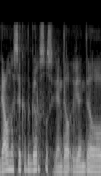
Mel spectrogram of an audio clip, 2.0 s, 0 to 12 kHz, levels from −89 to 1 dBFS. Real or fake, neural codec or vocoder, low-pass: real; none; 7.2 kHz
